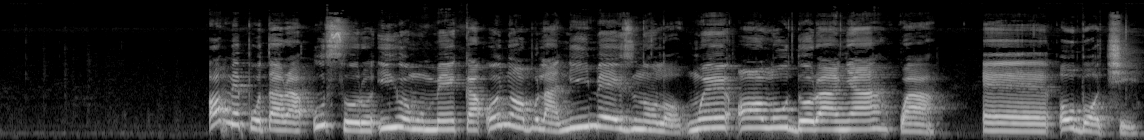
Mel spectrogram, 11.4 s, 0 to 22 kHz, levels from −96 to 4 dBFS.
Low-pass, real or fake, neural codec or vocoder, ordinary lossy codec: 19.8 kHz; real; none; MP3, 96 kbps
